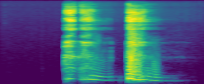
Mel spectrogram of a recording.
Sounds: Throat clearing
